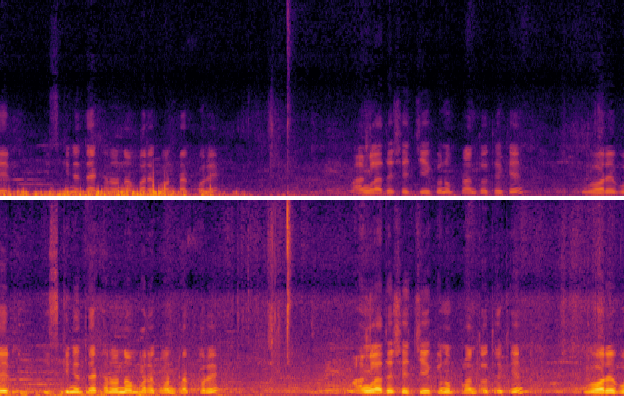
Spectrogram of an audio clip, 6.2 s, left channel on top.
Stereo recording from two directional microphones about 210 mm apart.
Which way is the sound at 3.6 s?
5° right (ahead or behind).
